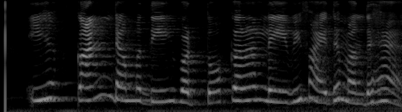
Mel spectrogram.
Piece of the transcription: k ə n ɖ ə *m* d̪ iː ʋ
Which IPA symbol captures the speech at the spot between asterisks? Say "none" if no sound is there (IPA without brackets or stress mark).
m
